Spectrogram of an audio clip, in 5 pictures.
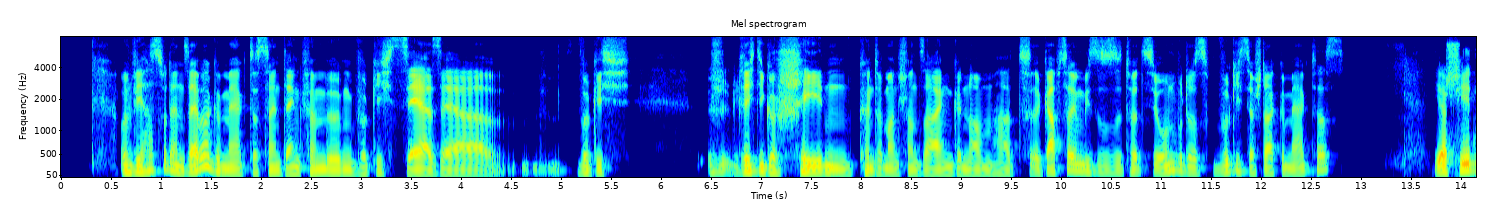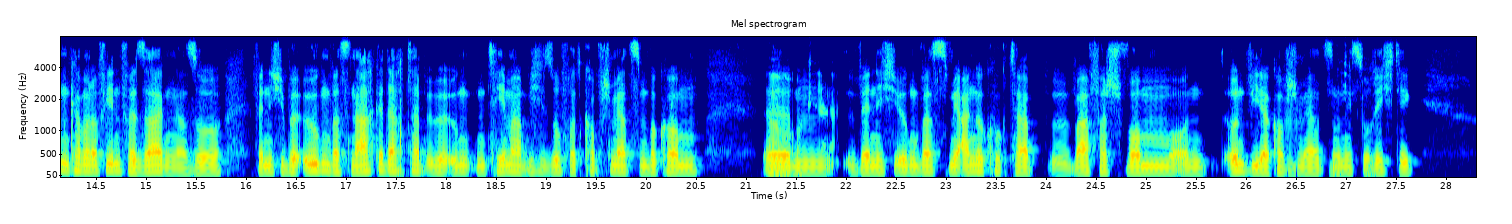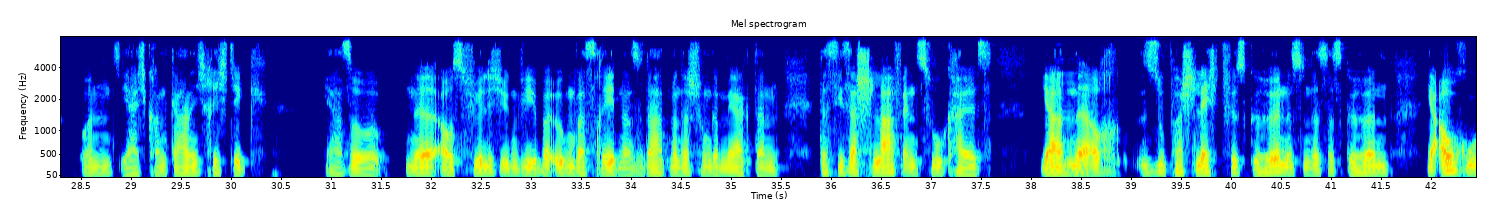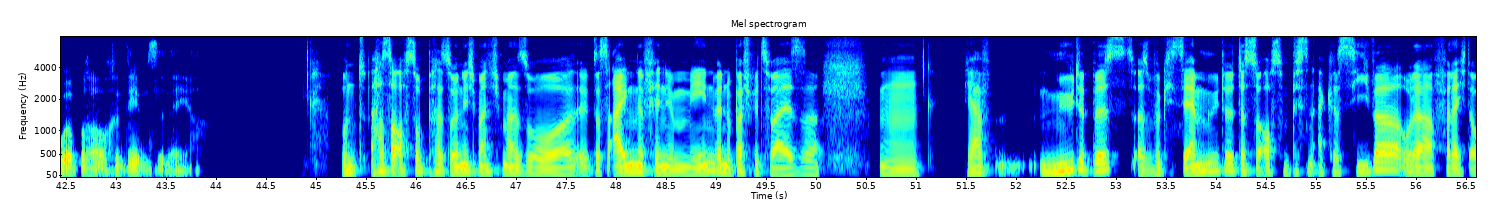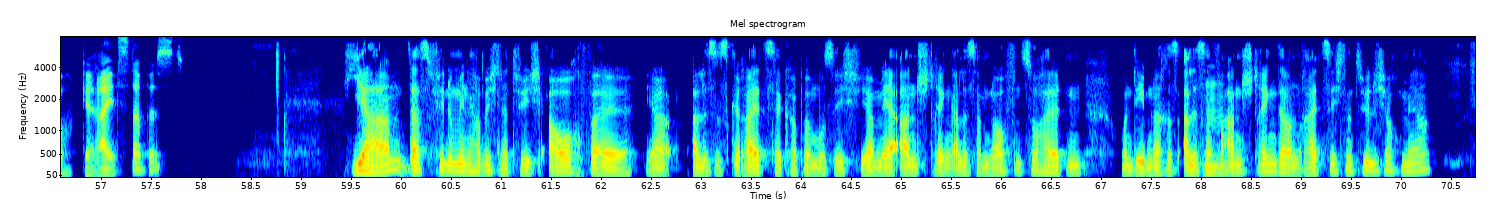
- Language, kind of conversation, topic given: German, podcast, Welche Rolle spielt Schlaf für dein Wohlbefinden?
- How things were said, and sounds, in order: other background noise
